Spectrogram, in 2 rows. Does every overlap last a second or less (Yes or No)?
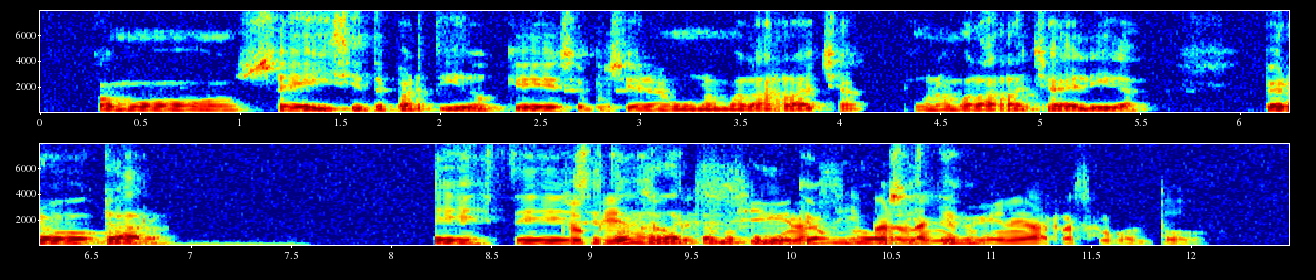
No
